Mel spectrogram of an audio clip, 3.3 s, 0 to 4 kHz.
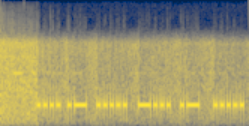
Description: Morse code, heard as a keyed tone, about 27 wpm, 400 Hz. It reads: HA5BA 5
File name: AUDIO2019 / HA5BA CW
